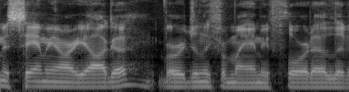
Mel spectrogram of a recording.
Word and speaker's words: Arriaga: literally just my name Sammy araga with two RS if you could roll your RS you get extra points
